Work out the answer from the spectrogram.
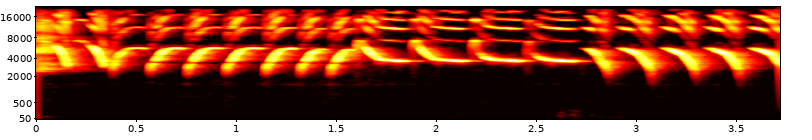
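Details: Canary song meant to teach young canaries to sing: a steady series of sharp downslurred chirps at about five per second, giving way to longer level whistles and deeper swooping notes.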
